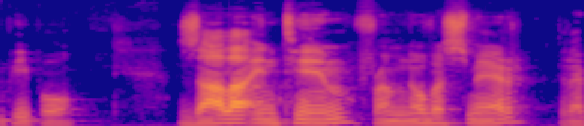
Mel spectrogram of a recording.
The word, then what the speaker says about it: Smer: It's itsSeanDaniel here, and we are with some young people, Zala and Tim from Smer. Did I pronounce that right?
